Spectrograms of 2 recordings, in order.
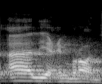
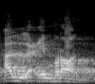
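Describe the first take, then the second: First: The first word is 'Ali' with a final vowel. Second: The first word is a short 'Al'. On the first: The speaker calls it right. "Ali Imran dibaca dengan Ali Imran" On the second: The speaker calls it wrong. "nggak boleh mengatakan Al Imran"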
